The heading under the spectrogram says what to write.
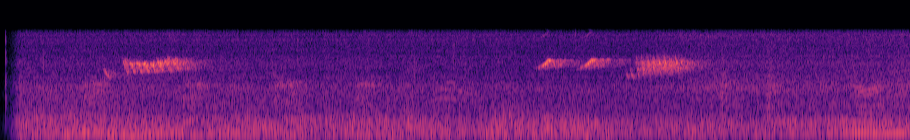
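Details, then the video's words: A tropical mockingbird sings in an araguaney tree in Caracas: a few short, bright, chirping phrases, one early and a quick cluster near the end, over steady low traffic rumble and faint voices. "Paraulata llanera cantando"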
